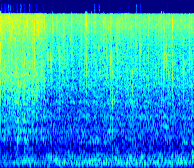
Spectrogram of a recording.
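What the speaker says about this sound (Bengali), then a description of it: "পেঁয়াজটা ভালো করে একটু লাল করে ভেজে নিয়ে তারপরে মশলা দেব।" Onions frying in a pan for a Bengali dish, a dense, continuous crackling sizzle that stays loud and even throughout, with no talking.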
